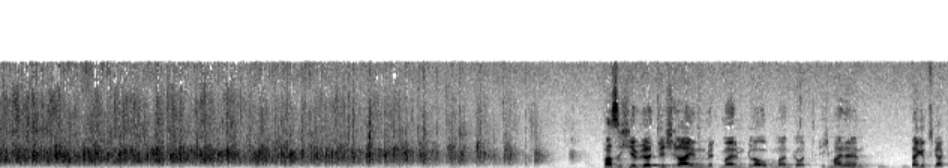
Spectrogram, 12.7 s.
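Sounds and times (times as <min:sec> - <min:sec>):
audience applause: 0:00.0 - 0:07.8
speech: 0:08.1 - 0:12.6.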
